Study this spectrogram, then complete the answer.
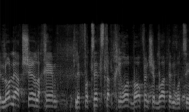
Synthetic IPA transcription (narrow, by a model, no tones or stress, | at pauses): elo̞le̞afʃeʁlaχe̞m | le̞fo̞t͡se̞t͡slabχiʁo̞t̚beofe̞nʃe̞bo̞ate̞mʁo̞t͡si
